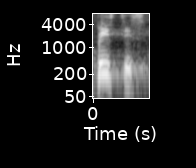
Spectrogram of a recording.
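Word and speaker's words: πίστις: largo del pasaje es el sustantivo griego pistis así se pronuncia bien exactamente ese es el sustantivo griego pistis fe mientras que creer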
